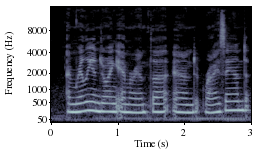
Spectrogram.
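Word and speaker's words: Rhysand: So, I'm really enjoying Amarantha and Ryzand. I know that most people say Reand or Rezand, but I actually heard someone pronounce it the way that I do recently and that felt very like not brush off.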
